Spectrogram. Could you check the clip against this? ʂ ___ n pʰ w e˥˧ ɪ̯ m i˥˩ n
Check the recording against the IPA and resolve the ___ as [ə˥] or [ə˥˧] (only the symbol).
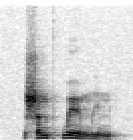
ə˥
